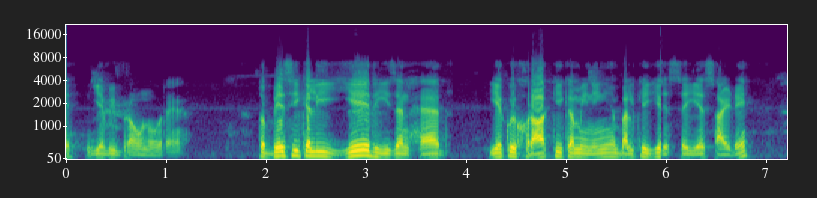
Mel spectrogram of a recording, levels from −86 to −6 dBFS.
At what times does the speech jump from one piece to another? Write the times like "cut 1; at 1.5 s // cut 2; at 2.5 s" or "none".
cut 1; at 3.8 s // cut 2; at 5.9 s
